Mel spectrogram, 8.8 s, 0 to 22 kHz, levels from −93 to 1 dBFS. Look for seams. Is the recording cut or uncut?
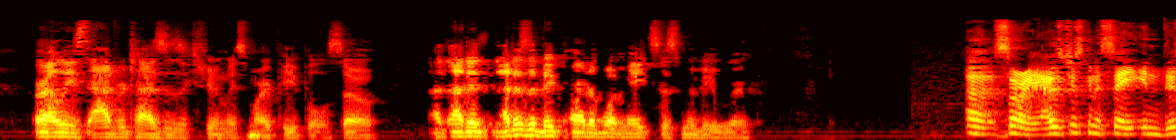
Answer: uncut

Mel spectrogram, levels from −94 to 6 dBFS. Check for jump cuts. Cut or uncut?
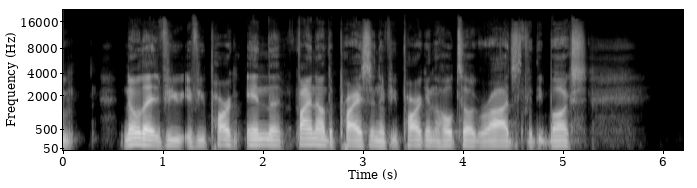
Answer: cut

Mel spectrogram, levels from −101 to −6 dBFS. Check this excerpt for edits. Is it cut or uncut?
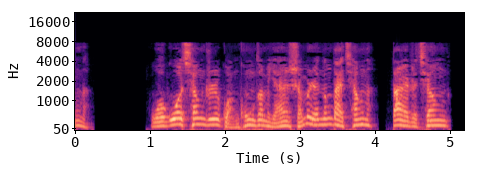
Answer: cut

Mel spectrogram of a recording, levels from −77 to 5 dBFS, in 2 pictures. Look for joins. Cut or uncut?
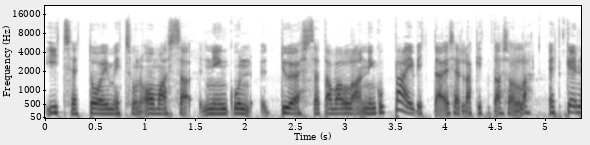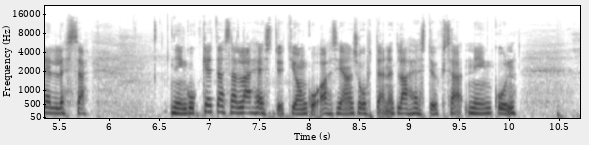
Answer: uncut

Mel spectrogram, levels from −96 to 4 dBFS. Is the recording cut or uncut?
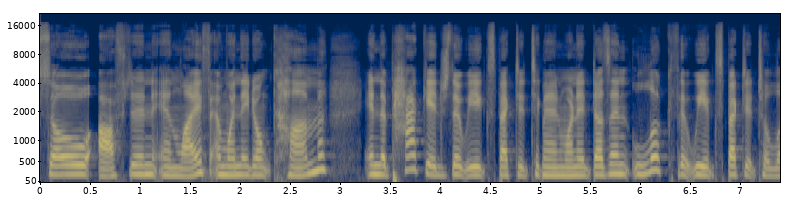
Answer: cut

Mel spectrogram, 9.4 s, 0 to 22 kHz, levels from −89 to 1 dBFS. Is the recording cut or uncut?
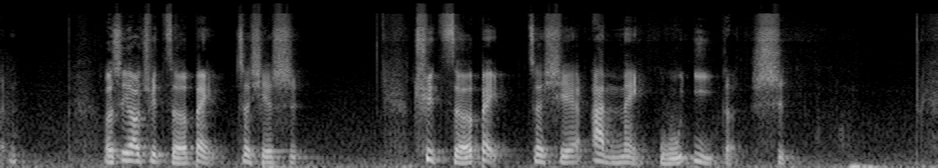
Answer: cut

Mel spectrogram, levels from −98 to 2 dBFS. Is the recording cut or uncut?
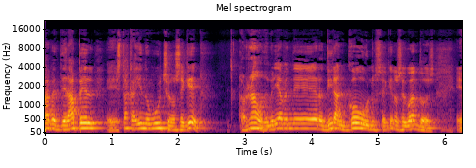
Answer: uncut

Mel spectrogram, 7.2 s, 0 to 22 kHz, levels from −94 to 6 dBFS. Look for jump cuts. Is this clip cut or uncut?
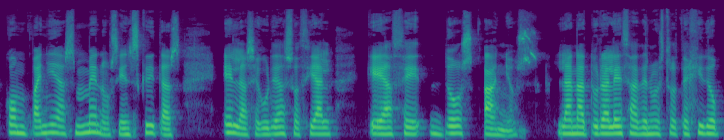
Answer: cut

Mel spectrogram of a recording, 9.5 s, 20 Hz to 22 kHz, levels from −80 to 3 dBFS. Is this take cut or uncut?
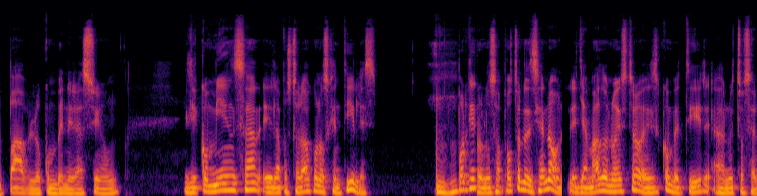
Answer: cut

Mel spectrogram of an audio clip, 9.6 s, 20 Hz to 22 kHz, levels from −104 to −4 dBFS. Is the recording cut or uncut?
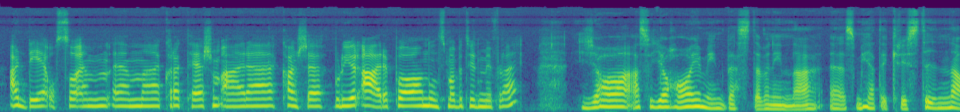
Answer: uncut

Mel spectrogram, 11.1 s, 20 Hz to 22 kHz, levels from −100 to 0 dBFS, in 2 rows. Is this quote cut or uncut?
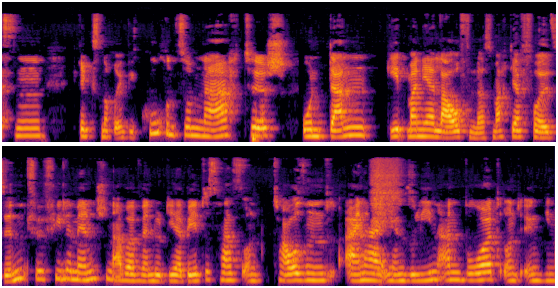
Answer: cut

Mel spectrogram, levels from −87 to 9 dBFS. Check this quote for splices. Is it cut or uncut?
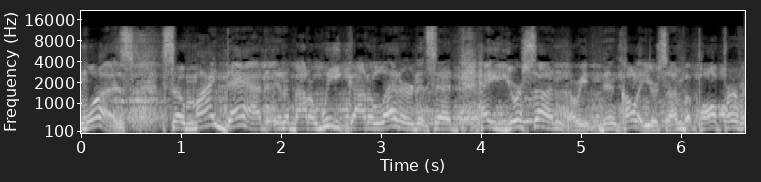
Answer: uncut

